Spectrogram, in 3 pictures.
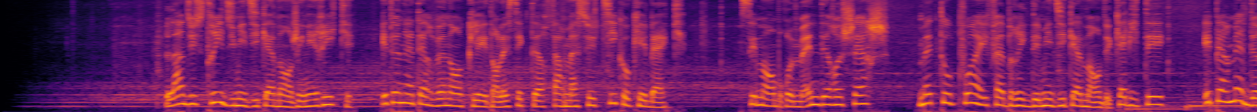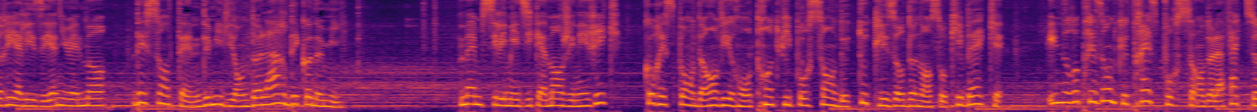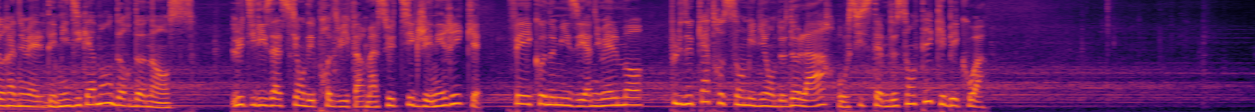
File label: french canadian documentaries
